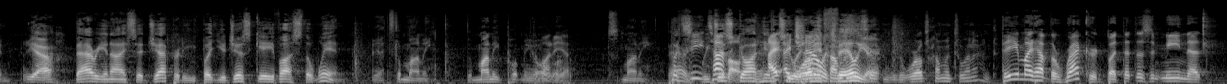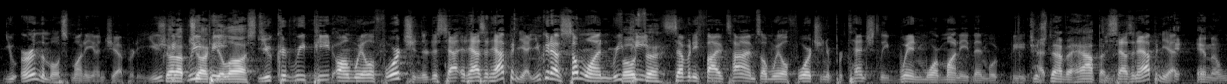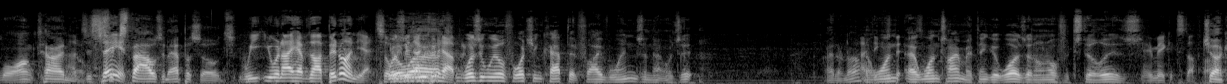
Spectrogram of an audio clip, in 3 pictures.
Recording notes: live from Two Guys Smoke Shop in Salem, NH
